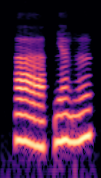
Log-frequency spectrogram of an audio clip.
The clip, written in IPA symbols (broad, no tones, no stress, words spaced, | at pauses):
a | ɾʲã ɡə̃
